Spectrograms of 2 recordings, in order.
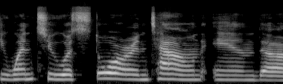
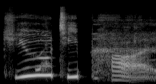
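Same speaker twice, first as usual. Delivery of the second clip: exaggerated pet cooing; 8 semitones higher, 4 dB quieter, much slower than usual. Real, not acted. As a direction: stretch each syllable to dote on the dog. Repeats the coo, more drawn out.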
